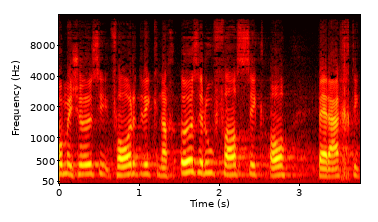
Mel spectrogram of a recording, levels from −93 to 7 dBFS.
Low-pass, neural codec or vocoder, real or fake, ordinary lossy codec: 14.4 kHz; none; real; none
